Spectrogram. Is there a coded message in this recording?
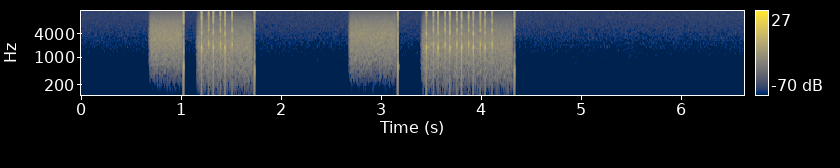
Yes: pulse dialling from 0.7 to 4.3 s, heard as a rotary dial, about 8 pulses a second. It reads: 3 6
